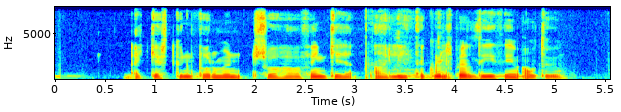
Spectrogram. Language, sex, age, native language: Icelandic, male, 18-19, Icelandic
